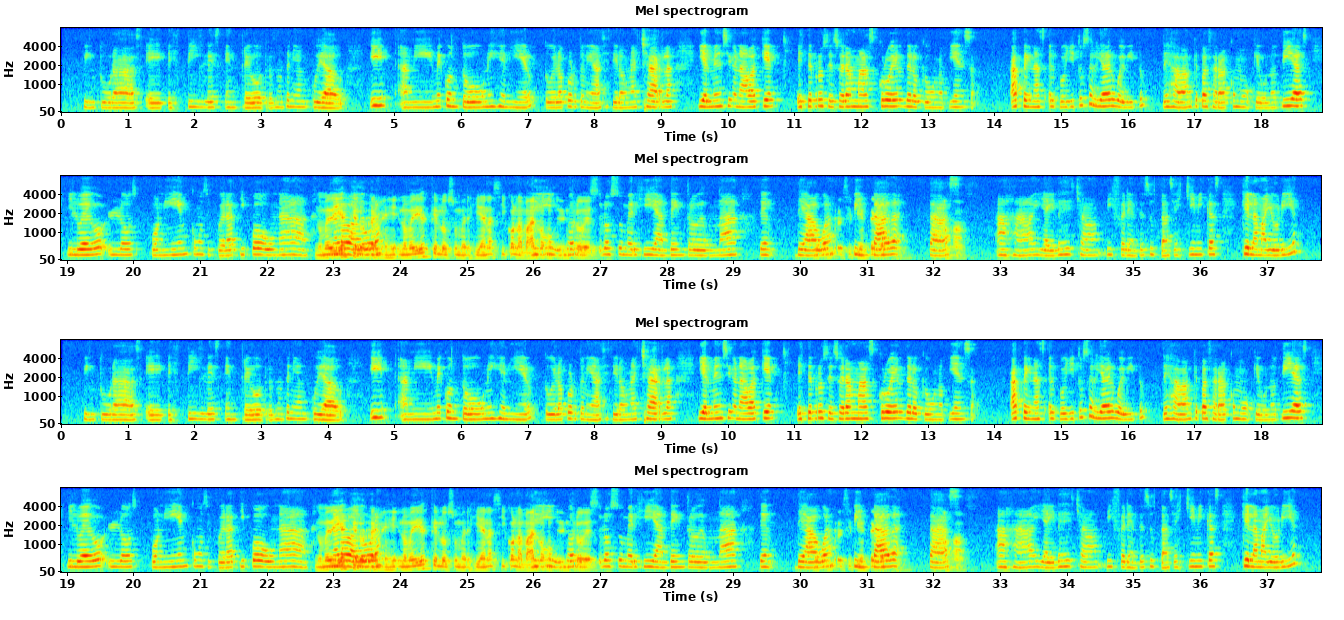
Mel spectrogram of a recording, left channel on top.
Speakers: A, on the right; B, on the right.
A: pinturas eh, textiles, entre otros, no tenían cuidado. Y a mí me contó un ingeniero, tuve la oportunidad de asistir a una charla y él mencionaba que este proceso era más cruel de lo que uno piensa. Apenas el pollito salía del huevito, dejaban que pasara como que unos días y luego los ponían como si fuera tipo una,
B: No me
A: una
B: digas
A: lavadora
B: que los remeji- no me digas que los sumergían así con la mano
A: Sí,
B: dentro
A: los, ru-
B: del
A: los sumergían dentro de una de, de agua
B: un un recipiente
A: pintada,
B: con,
A: tas,
B: ajá.
A: ajá, y ahí les echaban diferentes sustancias químicas que la mayoría,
